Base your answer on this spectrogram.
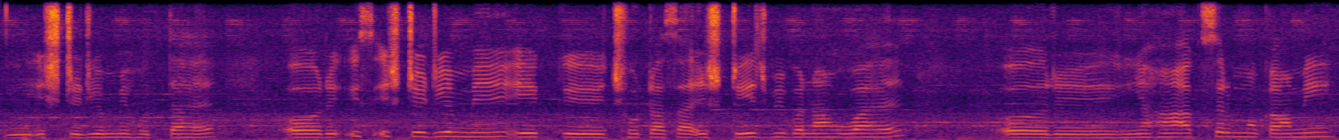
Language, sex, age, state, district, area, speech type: Urdu, female, 18-30, Bihar, Madhubani, rural, spontaneous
